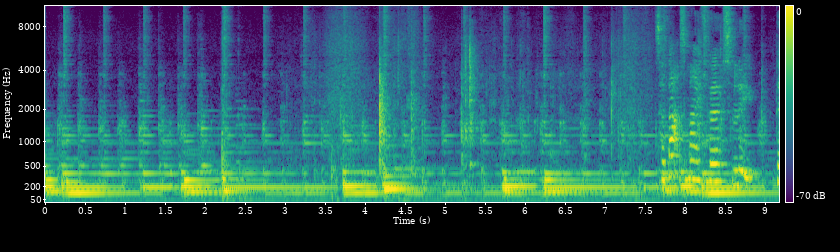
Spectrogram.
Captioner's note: the recording plays in the background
